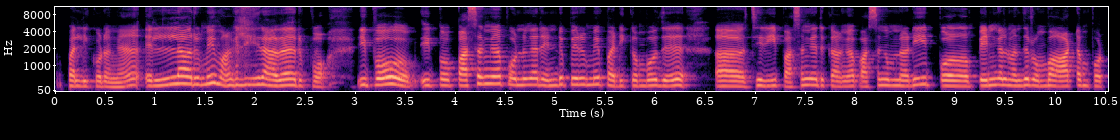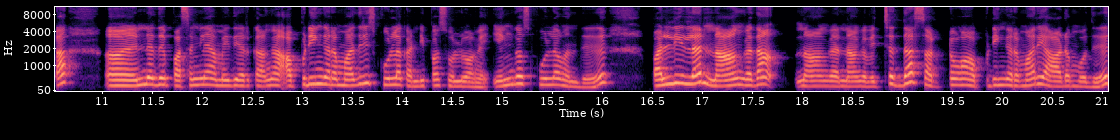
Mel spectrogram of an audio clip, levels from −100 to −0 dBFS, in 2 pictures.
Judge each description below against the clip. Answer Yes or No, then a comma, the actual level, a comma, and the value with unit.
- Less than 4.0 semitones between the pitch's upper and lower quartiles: Yes, average, 3.6 semitones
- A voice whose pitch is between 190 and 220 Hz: No, high, 230 Hz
